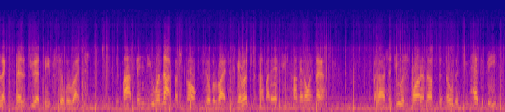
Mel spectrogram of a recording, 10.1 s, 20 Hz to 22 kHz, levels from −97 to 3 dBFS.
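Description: At 8.35 to 8.41 s, about 40 ms of audio failed to reach the decoder in time, a short concealed packet loss. The receiver covered the gap by extending the preceding sound for 34 ms and blending back, leaving a brief smear or wobble.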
